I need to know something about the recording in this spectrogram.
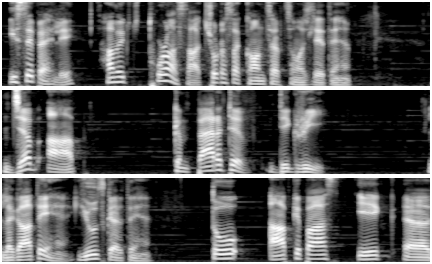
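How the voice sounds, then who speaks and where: A Pakistani man gives a spoken English lesson, taking his time over each example sentence. His pitch rises and falls a lot as he checks his students are following, and faint music plays behind him. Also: a little mellow. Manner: explains patiently, repeats example sentences slowly and checks in with "theek hai?". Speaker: English teacher.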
